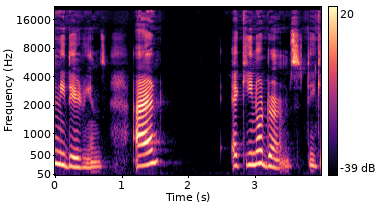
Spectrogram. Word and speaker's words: Cnidarians: Cnidarians, Cnidarian with a silent C। अच्छा, इसको Cnidarian नहीं कहते, इसको कहते हैं Cnidarians and Echinoderms, ठीक है।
